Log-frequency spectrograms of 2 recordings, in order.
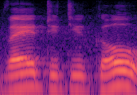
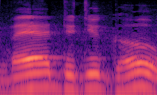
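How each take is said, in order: First: "go" lifted and stressed, question rises at the end; wrong intonation. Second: "where" hit as the key word, rising at the end; right intonation. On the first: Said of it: "it's not where did you go". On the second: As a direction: stress on where, question rising. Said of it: "So that's the intonation". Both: Shown as a demonstration.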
